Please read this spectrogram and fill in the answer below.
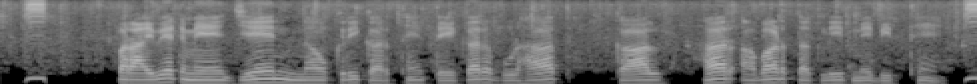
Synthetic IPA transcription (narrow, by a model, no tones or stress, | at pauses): pɾaːɪʋeːʈmẽd͡ʒeːnːɔːkɾikəɾt̪ʰẽt̪eːkəɾbʊɽaːt̪ | kaːl | həɾəʋəɽt̪əkliːbmẽbɪt̪ʰːẽː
